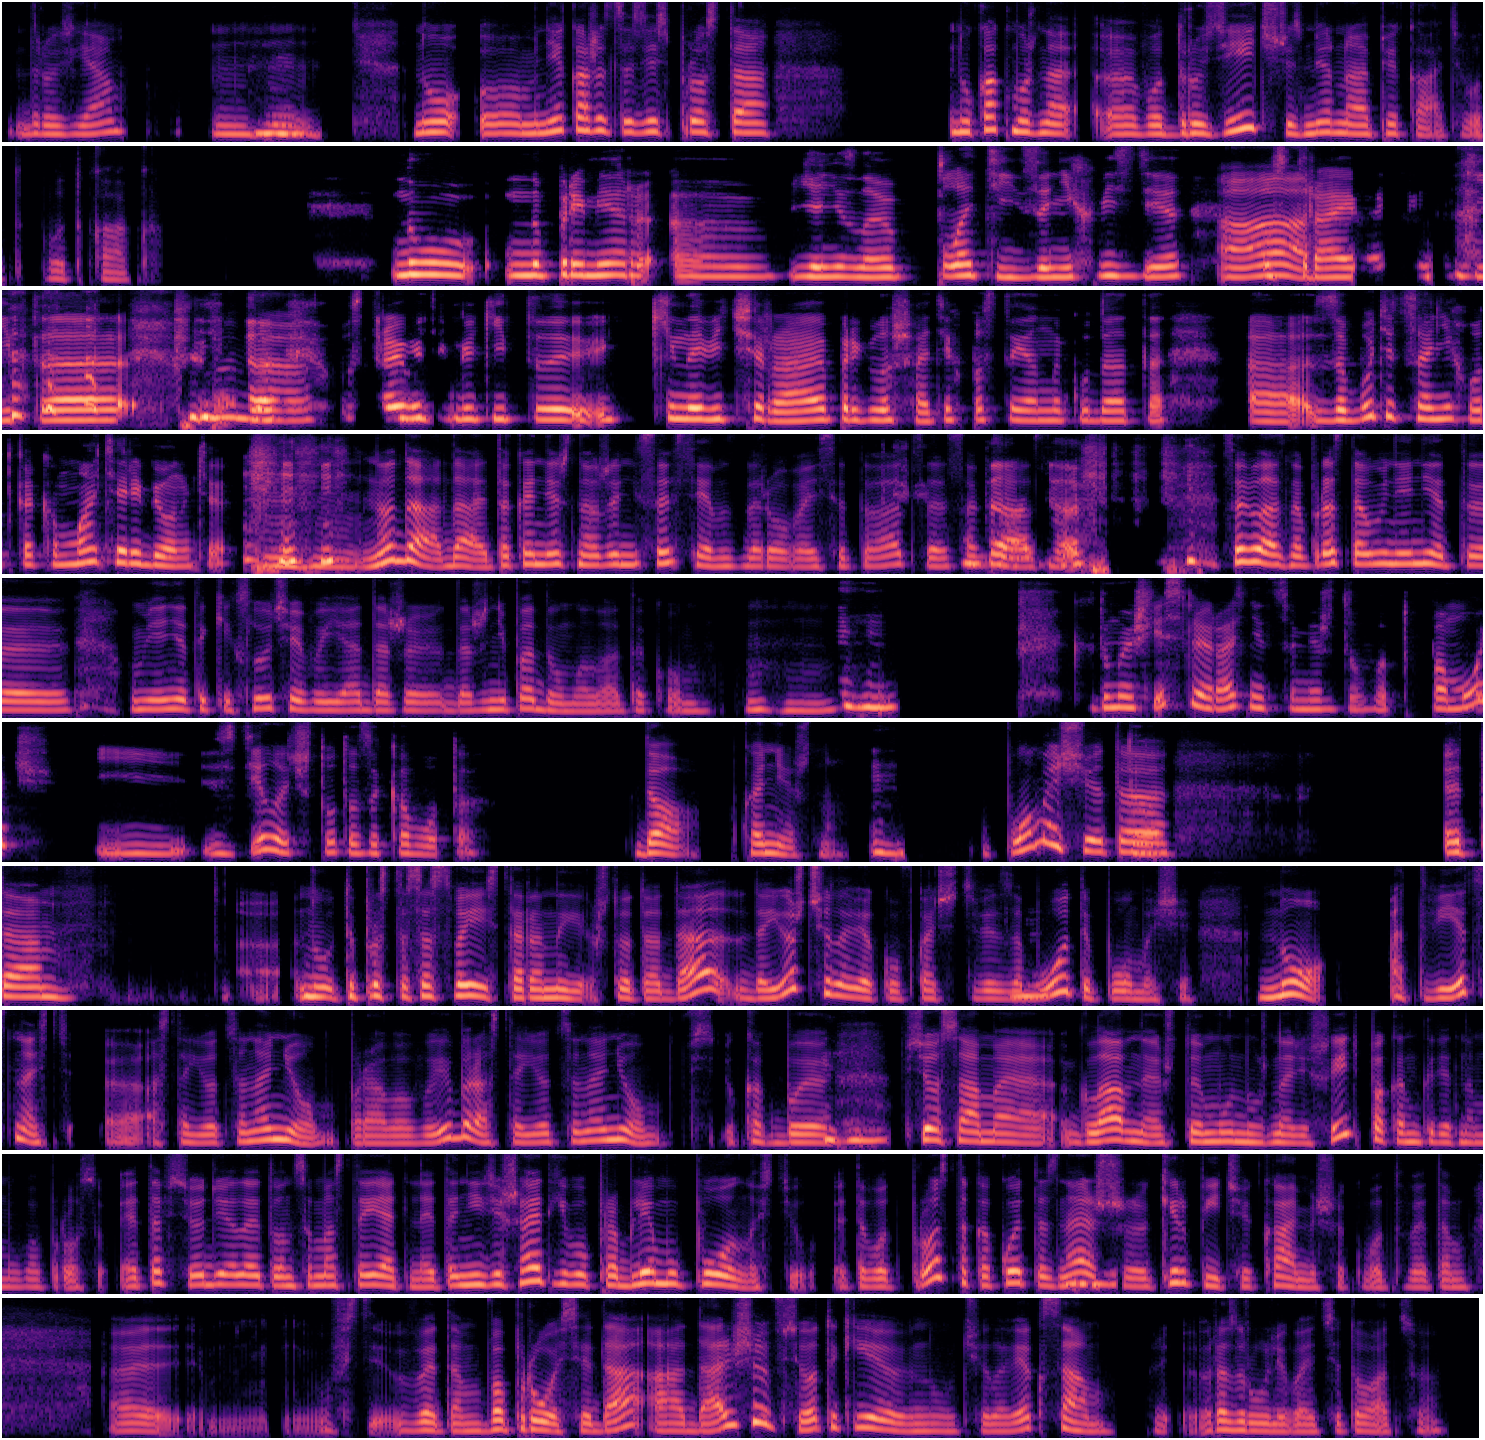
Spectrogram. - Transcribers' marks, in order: chuckle; laugh; tapping; chuckle; chuckle; grunt
- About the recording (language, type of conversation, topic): Russian, podcast, Как отличить здоровую помощь от чрезмерной опеки?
